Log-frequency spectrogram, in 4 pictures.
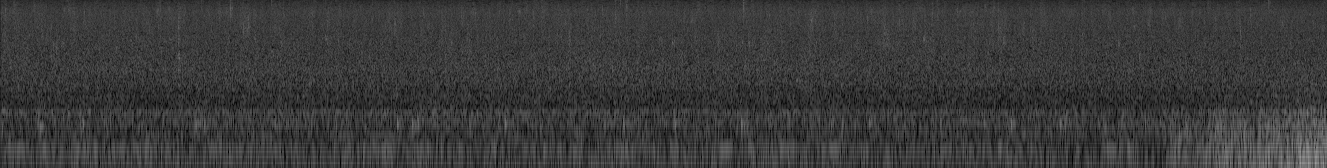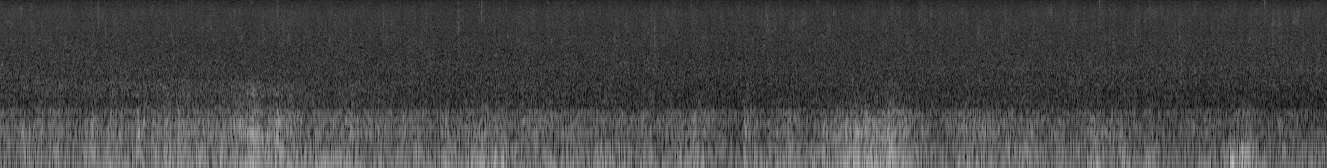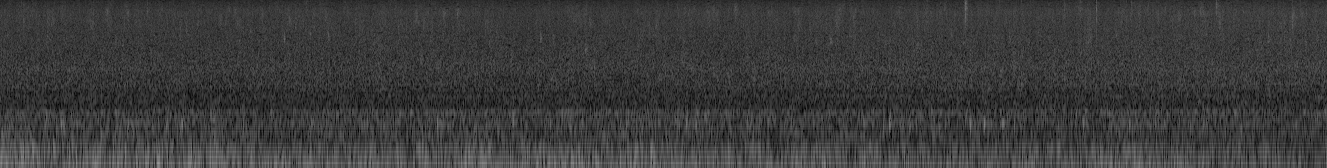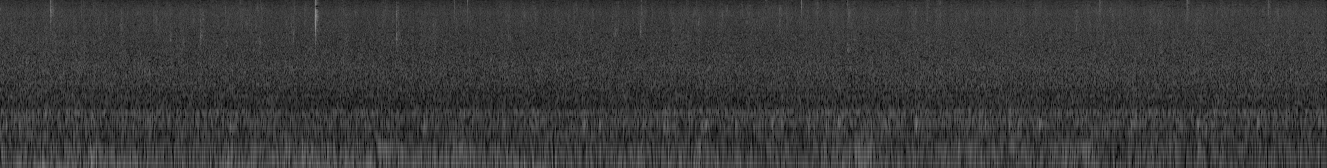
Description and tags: Thunderstorm in the night. A lots of rain and thunders.
thunderstorm, lightning, field-recording, rain, nature, thunder, rainstorm, weather, storm, thunder-storm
